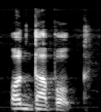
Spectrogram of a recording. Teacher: অ এর উচ্চারণটা ও এর মত উচ্চারিত হচ্ছে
